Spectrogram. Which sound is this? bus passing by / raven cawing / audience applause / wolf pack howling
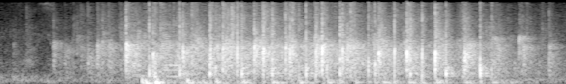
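audience applause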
